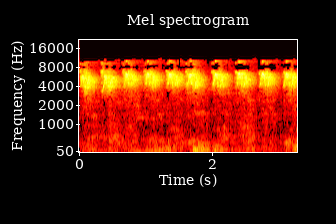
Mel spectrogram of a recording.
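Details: A house sparrow in Jeddah, Saudi Arabia, where it lives year-round, chirps steadily, about three bright, rasping cheeps per second in an unbroken series, over a faint low background rumble.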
